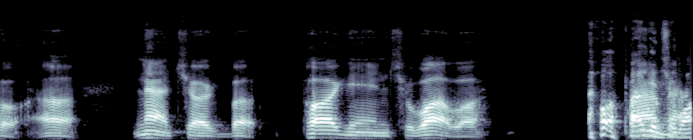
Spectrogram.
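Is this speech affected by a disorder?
Yes: ALS; losing speech and swallowing.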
